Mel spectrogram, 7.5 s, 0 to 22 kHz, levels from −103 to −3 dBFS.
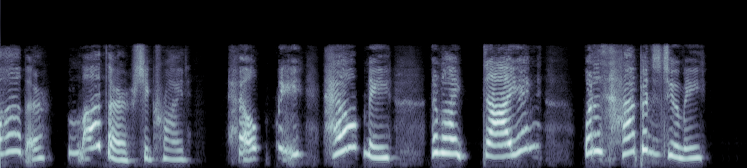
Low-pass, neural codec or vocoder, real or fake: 7.2 kHz; codec, 16 kHz, 2 kbps, FreqCodec, larger model; fake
